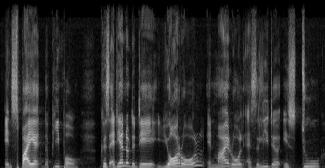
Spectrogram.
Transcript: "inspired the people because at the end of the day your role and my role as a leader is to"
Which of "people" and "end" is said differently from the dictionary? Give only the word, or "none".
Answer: none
